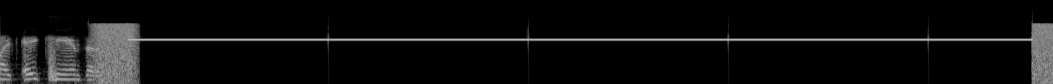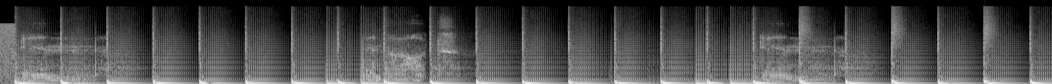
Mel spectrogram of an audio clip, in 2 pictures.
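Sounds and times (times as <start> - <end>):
burst of static: 0.7 - 1.4, 10.4 - 21.0
high-pitched sine test tone: 1.0 - 10.8
electronic dance music: 10.5 - 21.0.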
